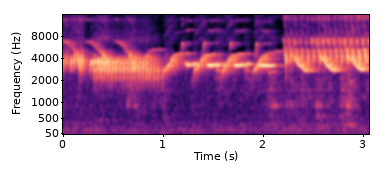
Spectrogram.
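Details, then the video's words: Canary singing a rapid, high song of buzzy trills and rolling sweeps, dense pulsed notes giving way to repeated swooping whistles, then a shrill fast trill. "Kenari Bjorka | Bakal bejo ratau kalah | Cengkok Hacker hacker"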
